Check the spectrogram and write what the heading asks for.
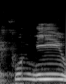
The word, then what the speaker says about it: funil: Letra C, funil, ou nil, oxítona, né?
